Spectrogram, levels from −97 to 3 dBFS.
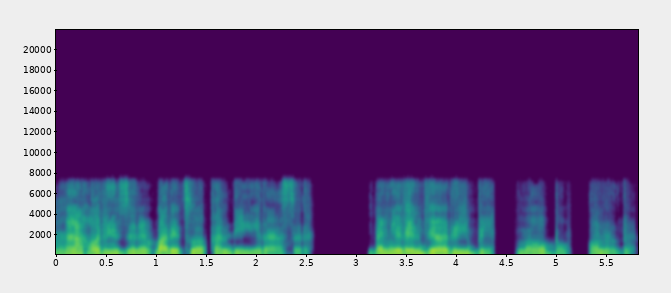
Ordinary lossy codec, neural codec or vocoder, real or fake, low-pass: none; codec, 16 kHz in and 24 kHz out, 0.6 kbps, FireRedTTS-2 codec; fake; 7.2 kHz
